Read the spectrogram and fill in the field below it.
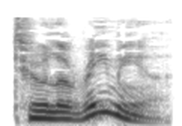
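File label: "tularaemia", British English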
